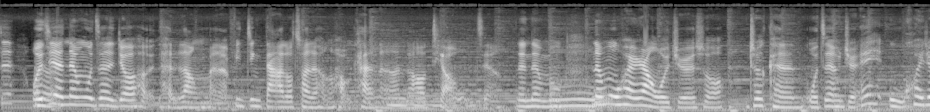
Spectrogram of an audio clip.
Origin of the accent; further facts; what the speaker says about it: Taipei, Taiwan; 我是台北人、嗯、但其实在我的从小学啊一路到高中，我很少遇到跟我一样这么会讲台语的人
